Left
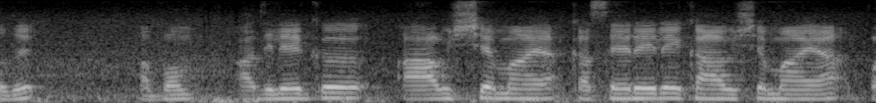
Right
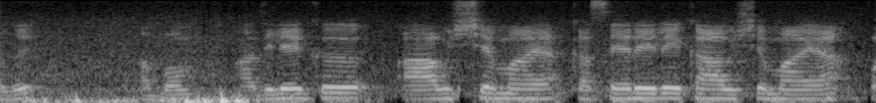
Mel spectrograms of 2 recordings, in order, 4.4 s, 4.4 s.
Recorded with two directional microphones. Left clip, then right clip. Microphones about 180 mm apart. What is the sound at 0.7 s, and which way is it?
Speech, 35° left (ahead or behind).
